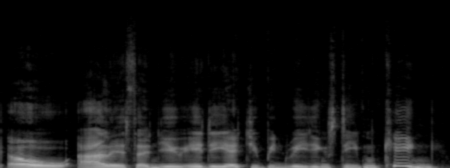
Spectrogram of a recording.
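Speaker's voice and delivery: loud, gleeful teasing; loudly amused, mock-scolding; bursting with amusement. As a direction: exclaim it as if tickled by a friend's blunder. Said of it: "Then she burst out laughing".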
